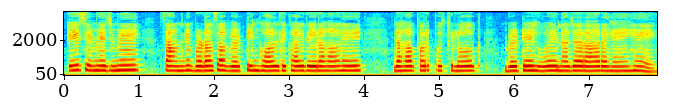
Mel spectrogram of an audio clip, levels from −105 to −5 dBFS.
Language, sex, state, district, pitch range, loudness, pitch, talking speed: Hindi, female, Rajasthan, Jaipur, 220-230 Hz, -15 LUFS, 225 Hz, 165 wpm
